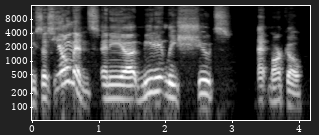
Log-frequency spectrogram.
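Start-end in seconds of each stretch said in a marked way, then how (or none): 0.3-1.0 hobgoblin shout. Acted. Hobgoblin shouts on spotting the party, mock shout. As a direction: call it out high, like a startled hobgoblin. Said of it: "he just shouts something".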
